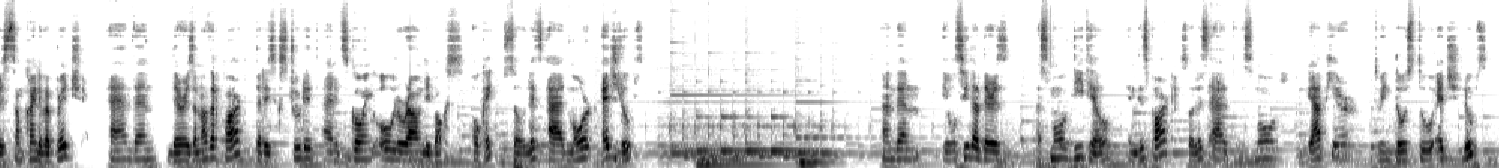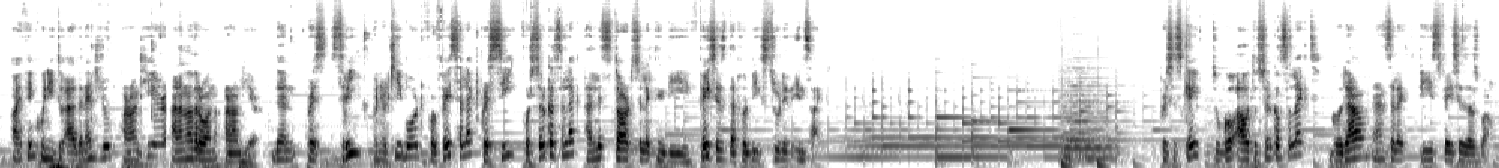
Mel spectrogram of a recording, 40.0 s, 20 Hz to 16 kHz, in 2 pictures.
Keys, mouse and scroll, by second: 1.7-3.3 middle drag, 3.7-4.2 scroll down 2, 4.2 middle click, 4.2-6.2 scroll down 1, 6.2-6.7 scroll up 2, 6.7-8.8 middle drag, 8.8 ctrl+r, 10.0 ctrl+r, 12.0-13.3 scroll up 1, 15.8 ctrl+r, 17.2-19.5 shift+middle drag, 20.0 middle click, 20.9 ctrl+r, 21.7 ctrl+r, 22.2-23.5 middle drag, 23.5 scroll up 1, 23.8 middle click, 24.7 3, 25.5 middle click, 26.2 c, 35.0 scroll down 1, 35.0-37.6 middle drag, 37.6 c, 39.9 middle click.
